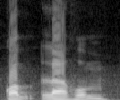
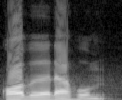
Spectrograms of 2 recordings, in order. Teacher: ada ba sukun maka dibaca dengan qalqalah. Kesalahan yang terjadi adalah tidak memantulkannya.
